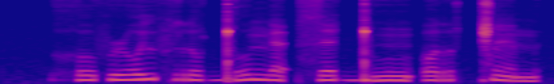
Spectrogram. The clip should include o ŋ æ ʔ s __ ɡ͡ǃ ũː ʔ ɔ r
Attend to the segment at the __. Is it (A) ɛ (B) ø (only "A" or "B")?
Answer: A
